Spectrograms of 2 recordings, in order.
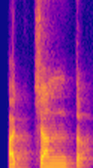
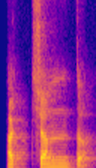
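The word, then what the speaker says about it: अच्चंत: अच्यंत, आधा चा पूरा चा, अच्यंत।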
